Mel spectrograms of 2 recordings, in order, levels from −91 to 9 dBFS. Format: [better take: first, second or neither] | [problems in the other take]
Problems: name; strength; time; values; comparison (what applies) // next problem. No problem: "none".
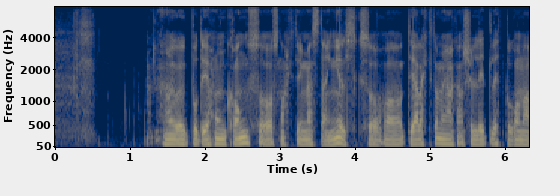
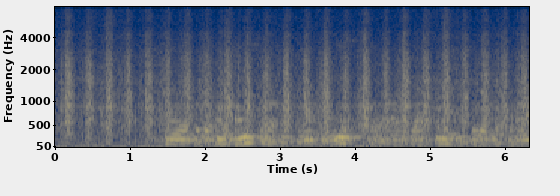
first | background sound (Train); 5 dB below the speech // room echo; dies away in 0.9 s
